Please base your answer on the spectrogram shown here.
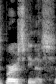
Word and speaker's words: burstiness: of it's called burstiness am I pronouncing it right yeah it's burstiness it's it's looking at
